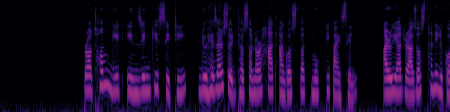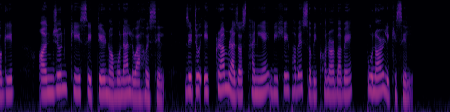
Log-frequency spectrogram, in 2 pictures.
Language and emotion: Assamese, neutral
